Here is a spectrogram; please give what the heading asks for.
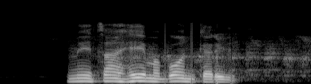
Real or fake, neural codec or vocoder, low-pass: real; none; 7.2 kHz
